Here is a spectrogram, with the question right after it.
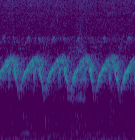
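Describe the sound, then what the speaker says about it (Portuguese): An electronic alarm wails on its own, its tone sweeping up and down in a steady, repeating siren cycle at moderate distance, with no voices and a low hum underneath. "disparou um alarme aqui"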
